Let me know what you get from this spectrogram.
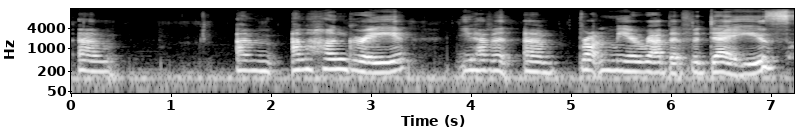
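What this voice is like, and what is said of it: Put-on accent imitating another person. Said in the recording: “I'm going to do the accent, okay? This is my impression. ... That was my Rachel Weisz impersonation.”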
